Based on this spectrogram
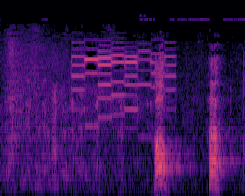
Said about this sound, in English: It is the phone again. Phones ring, don't they?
